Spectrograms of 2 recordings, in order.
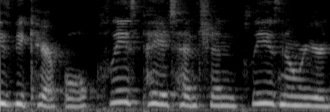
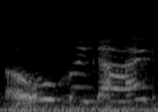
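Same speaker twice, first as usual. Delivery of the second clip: mortified; 6 semitones higher, 12 dB quieter, slower than usual. Retold or imitated. Speaker mortified at housekeeper.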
